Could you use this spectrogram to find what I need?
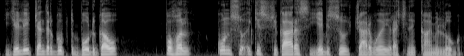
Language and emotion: Kashmiri, neutral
